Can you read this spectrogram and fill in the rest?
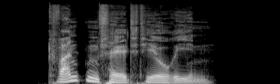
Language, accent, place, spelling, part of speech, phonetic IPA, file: German, Germany, Berlin, Quantenfeldtheorien, noun, [ˈkvantn̩ˌfɛltteoʁiːən], De-Quantenfeldtheorien.ogg
- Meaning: plural of Quantenfeldtheorie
